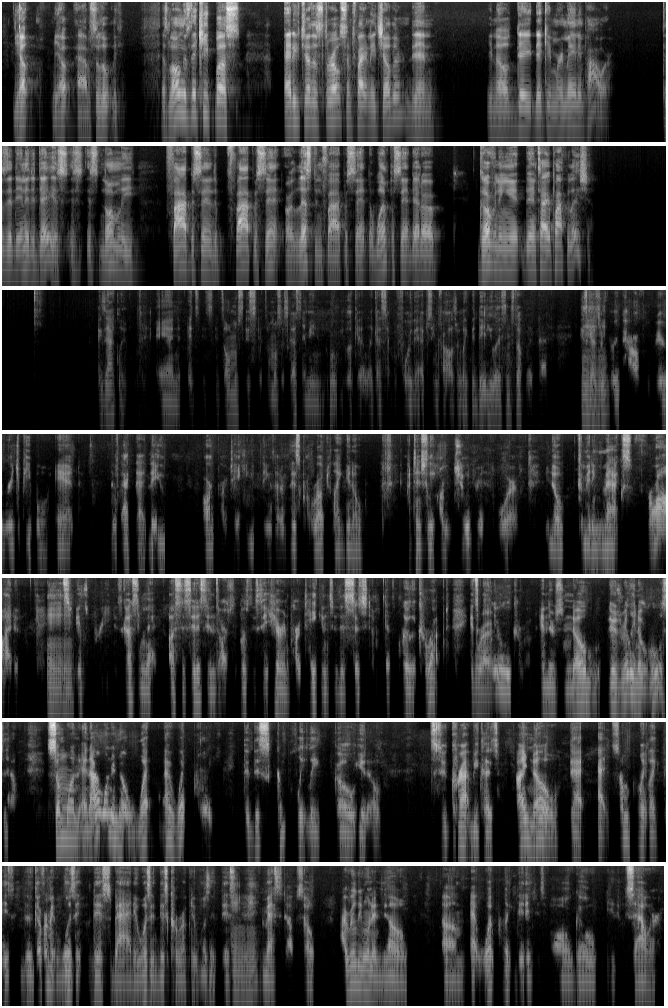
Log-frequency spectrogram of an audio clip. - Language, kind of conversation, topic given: English, unstructured, How should leaders address corruption in government?
- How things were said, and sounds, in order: other background noise; distorted speech; other noise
